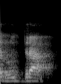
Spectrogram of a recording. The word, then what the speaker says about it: रुद्र: Chemical का नाम दिया रुद्रा। जब उसको पूछा गया कि ये रुद्रा क्यों रखा, वहां लोगों ने पूछा, रुद्र रुद्र रखा था, लेकिन प्रोनाउंस में वो लोग रुद्रा बोले स्पेलिंग के हिसाब से।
